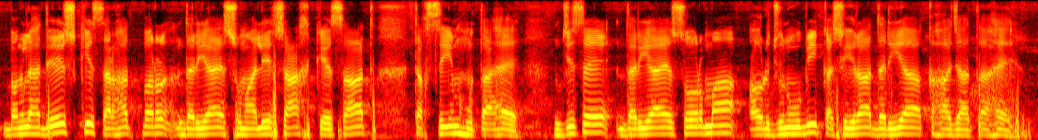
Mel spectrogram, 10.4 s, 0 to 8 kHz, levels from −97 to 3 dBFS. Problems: constant background noise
